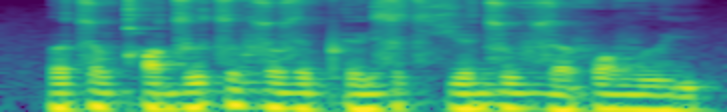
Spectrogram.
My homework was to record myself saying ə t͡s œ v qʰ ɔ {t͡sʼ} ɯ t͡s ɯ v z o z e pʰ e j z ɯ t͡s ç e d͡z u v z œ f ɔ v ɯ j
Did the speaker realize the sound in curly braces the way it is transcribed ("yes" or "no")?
no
